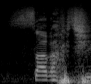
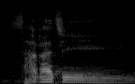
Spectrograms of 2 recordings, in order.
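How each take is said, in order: First: The first consonant is tense and forceful. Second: The first consonant is plain and gentle. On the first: It sounds like an insult about rudeness. The speaker calls it wrong. "세게 발음하면 안 돼요. 싸가지 이렇게 어, 발음하지 마시고" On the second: It simply means four things. The speaker calls it right. "우리는 부드러운 사람들이잖아요. 어, 그러니까 우리가 알아야 할 사 가지 이렇게"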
